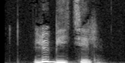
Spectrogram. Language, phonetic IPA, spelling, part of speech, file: Russian, [lʲʉˈbʲitʲɪlʲ], любитель, noun, Ru-любитель.ogg
- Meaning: 1. lover, devotee, fan 2. amateur, dilettante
